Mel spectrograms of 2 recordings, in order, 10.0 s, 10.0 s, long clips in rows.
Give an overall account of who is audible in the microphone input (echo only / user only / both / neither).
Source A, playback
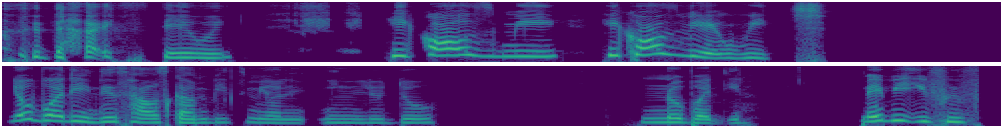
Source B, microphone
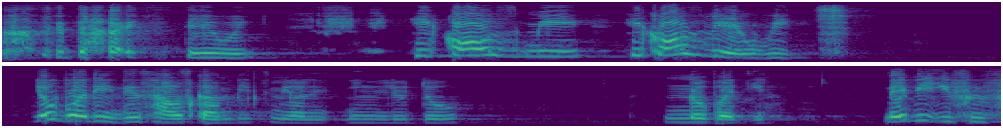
echo only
